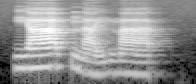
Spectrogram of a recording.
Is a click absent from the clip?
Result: yes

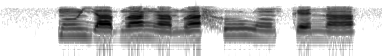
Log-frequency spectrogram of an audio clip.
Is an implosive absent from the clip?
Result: yes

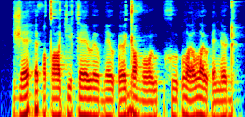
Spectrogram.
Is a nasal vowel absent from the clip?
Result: yes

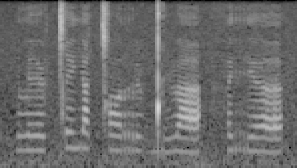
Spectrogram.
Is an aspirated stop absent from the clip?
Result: yes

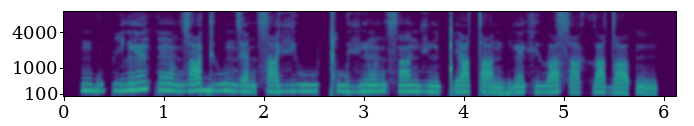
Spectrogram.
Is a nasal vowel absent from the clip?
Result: no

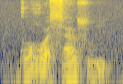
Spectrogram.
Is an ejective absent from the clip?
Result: yes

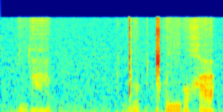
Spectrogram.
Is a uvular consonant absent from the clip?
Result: no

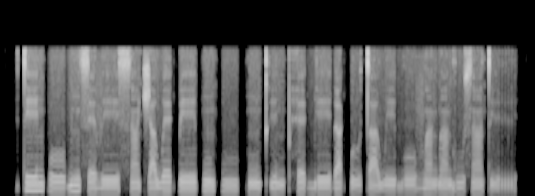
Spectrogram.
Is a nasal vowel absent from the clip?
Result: no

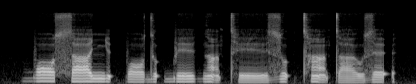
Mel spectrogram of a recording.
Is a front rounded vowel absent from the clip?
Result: yes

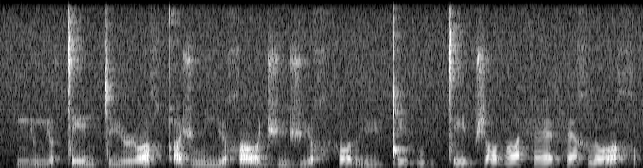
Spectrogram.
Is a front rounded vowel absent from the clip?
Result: no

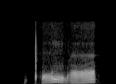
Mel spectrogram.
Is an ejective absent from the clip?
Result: no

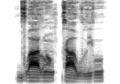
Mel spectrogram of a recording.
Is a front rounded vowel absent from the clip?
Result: yes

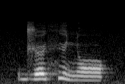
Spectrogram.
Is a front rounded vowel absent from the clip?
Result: no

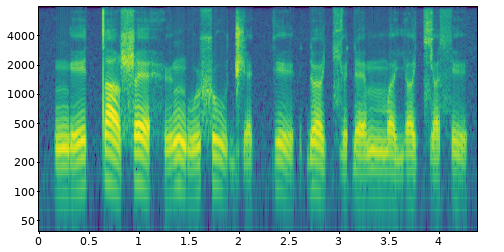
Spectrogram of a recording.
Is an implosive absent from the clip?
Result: no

